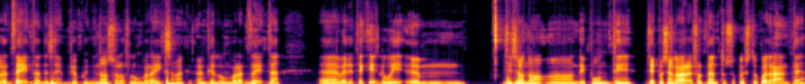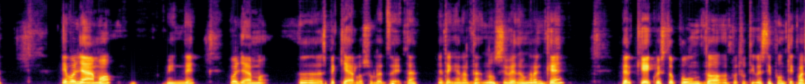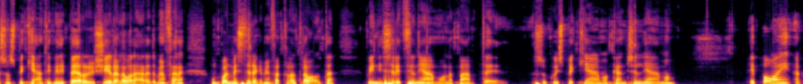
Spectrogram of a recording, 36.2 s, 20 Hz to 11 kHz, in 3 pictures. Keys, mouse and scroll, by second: 14.3-26.1 drag, 29.5-30.5 typing, 30.9-32.1 drag, 33.2 Delete, 34.1-36.2 drag.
